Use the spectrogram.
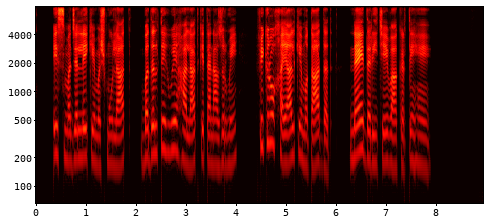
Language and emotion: Urdu, neutral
